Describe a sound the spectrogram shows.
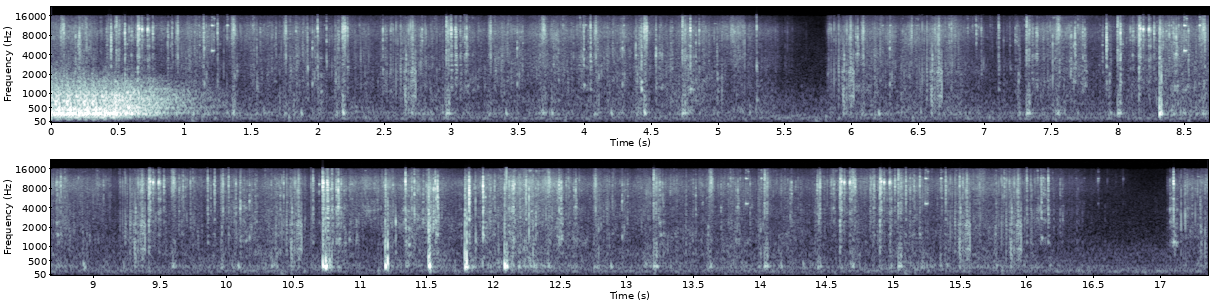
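Footsteps tap steadily on a hard floor while walking.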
